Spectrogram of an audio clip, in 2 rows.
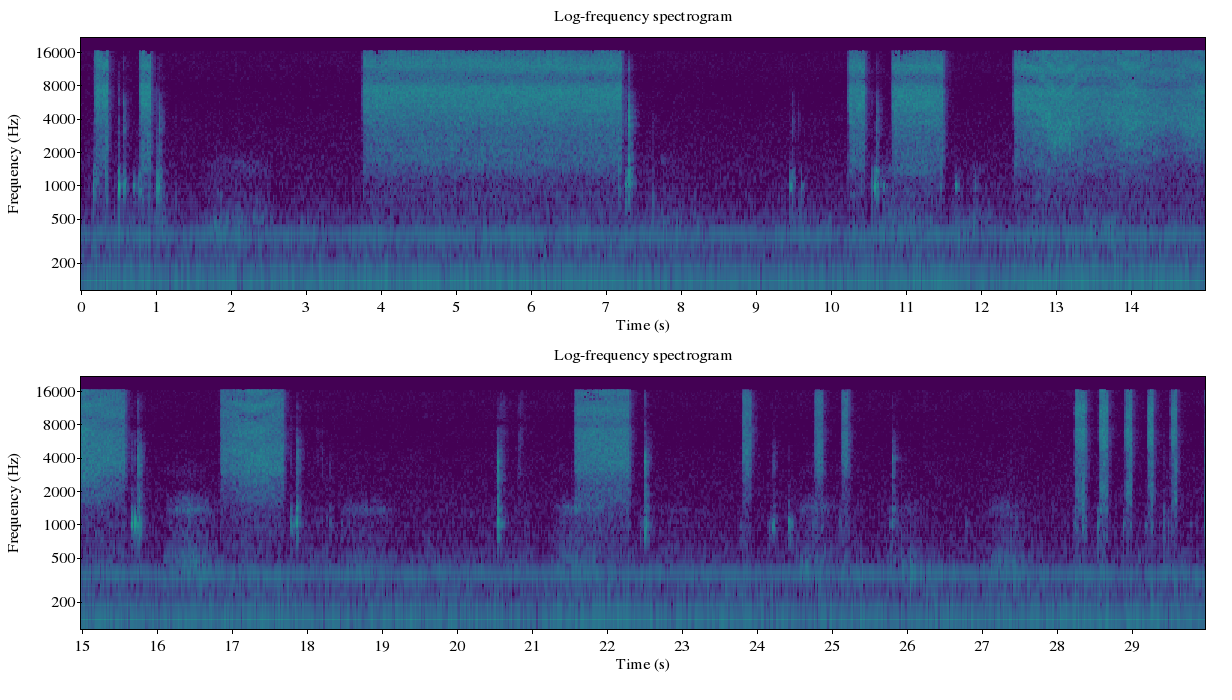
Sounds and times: air freshener spraying 0.2 - 1.1
air freshener spraying 3.8 - 7.4
air freshener spraying 10.2 - 11.6
air freshener spraying 12.4 - 15.7
air freshener spraying 16.8 - 17.8
air freshener spraying 21.6 - 22.4
air freshener spraying 23.8 - 24.0
air freshener spraying 24.8 - 25.3
air freshener spraying 28.2 - 29.7

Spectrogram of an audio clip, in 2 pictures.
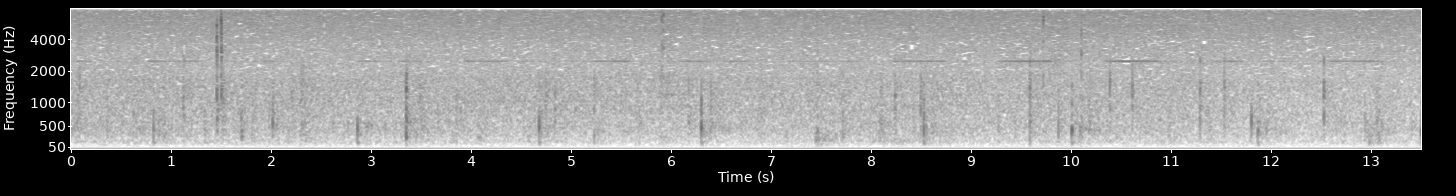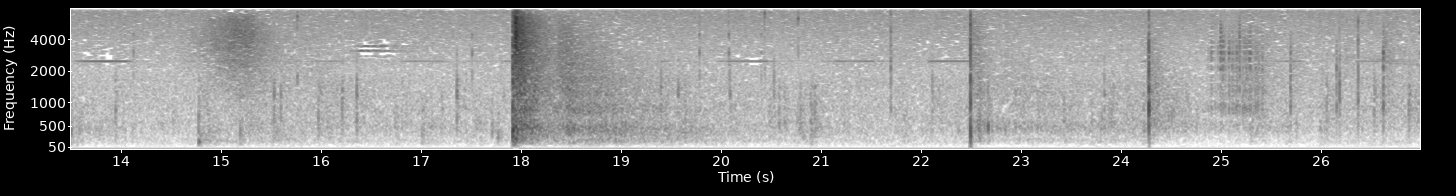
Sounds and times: big firework 0.0 - 26.9
couple of crackles 8.2 - 22.9

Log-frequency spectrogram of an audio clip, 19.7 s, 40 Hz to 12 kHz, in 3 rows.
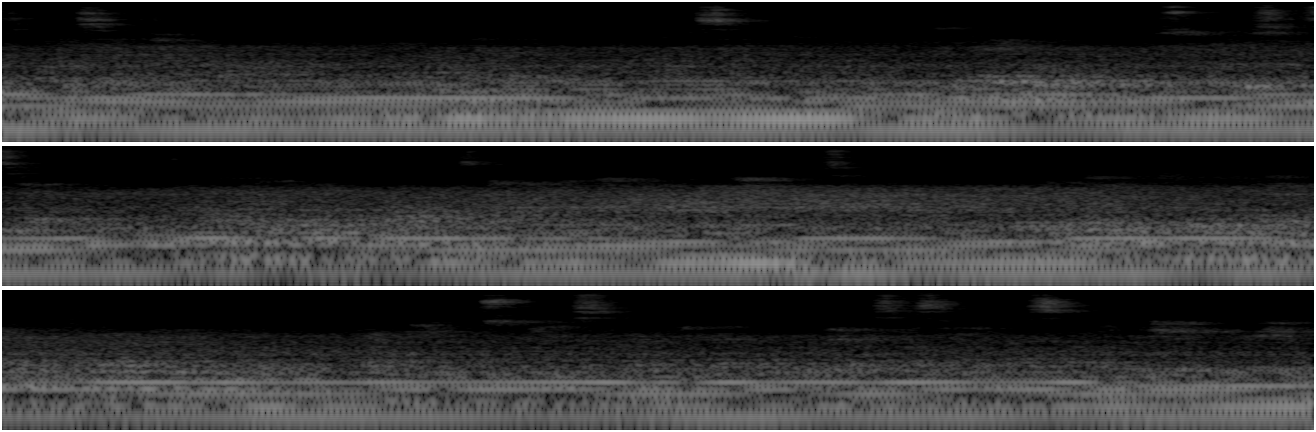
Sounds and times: engine noise in the background 0.0 - 19.6
small rural church mass 0.0 - 19.6
voices 0.0 - 19.6

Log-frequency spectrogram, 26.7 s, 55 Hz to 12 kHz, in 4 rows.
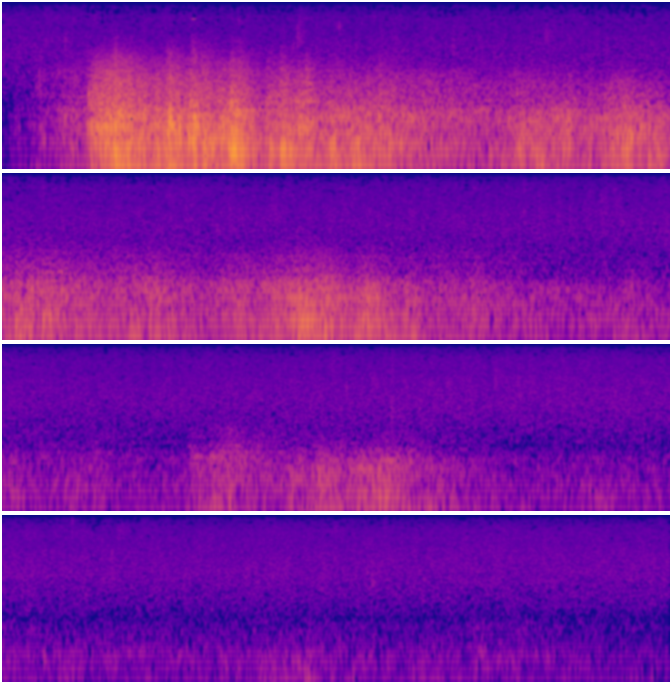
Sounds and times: light rain 0.0 - 26.7
thunder clap 0.8 - 4.0

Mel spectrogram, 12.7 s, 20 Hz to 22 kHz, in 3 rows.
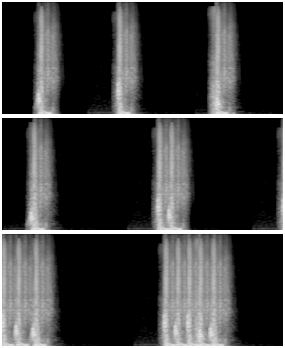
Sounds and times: kick 1.7 - 2.0
kick 10.8 - 11.8
punches 10.9 - 11.8

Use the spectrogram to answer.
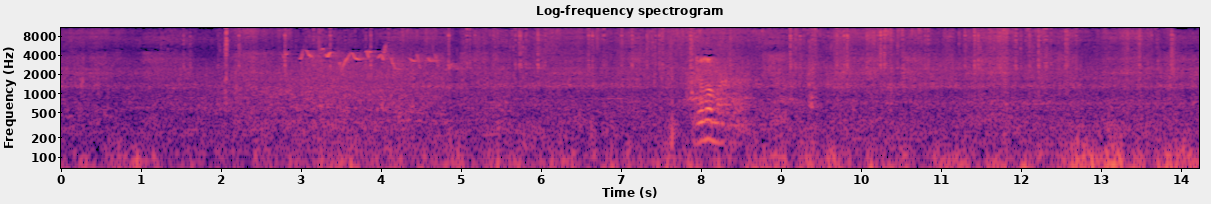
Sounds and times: Bike ride 0.0 - 14.2

